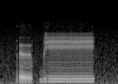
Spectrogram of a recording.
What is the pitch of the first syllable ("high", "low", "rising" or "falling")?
low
